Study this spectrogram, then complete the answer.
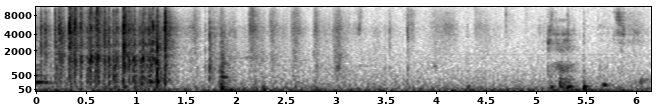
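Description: Tarot cards are shuffled in a quick, crisp riffling burst close up for about a second, followed by quieter scattered card handling and soft rustles in a calm room.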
